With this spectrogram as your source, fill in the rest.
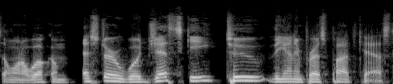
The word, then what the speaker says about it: Wojcicki: this teaching process I want to welcome Esther wojeski to the unimpressed podcast how you doing Esther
